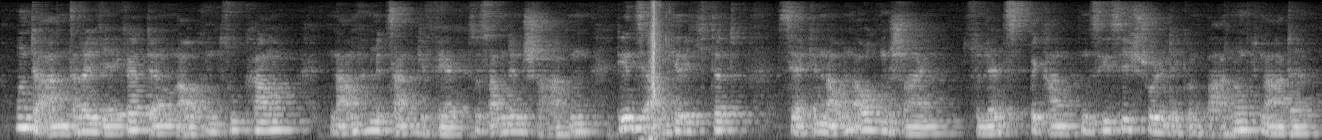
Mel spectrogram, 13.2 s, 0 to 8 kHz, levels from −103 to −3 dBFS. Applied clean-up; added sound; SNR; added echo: none; Rattle; 4 dB; reverberation time 0.9 s.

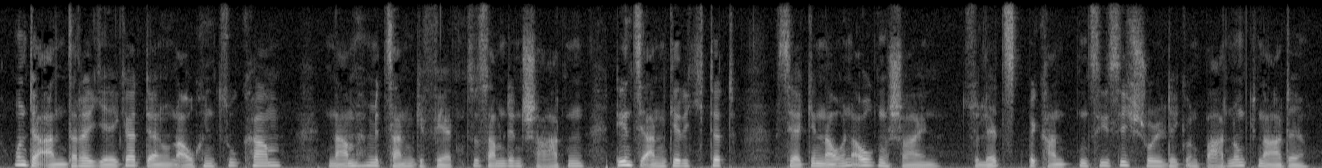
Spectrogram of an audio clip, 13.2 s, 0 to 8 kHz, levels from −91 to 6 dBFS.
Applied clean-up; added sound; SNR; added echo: none; none; none; none.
